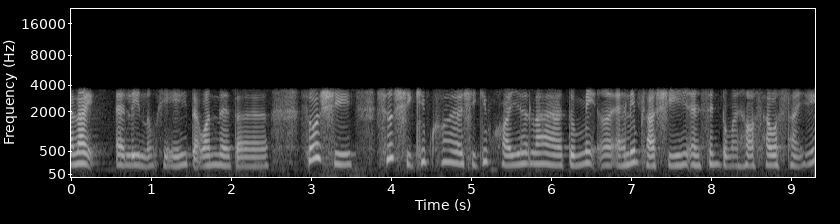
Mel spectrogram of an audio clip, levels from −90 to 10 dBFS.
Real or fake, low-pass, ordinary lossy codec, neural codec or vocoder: real; 3.6 kHz; none; none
